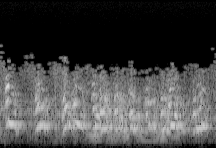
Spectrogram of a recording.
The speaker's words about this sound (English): Who's your dog, Sergeant? Yes, I wonder why they're barking. Hello, boys. Quiet down. Take it easy.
